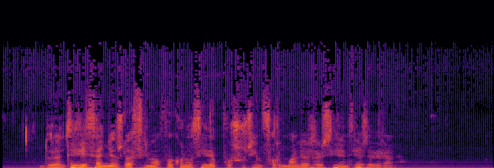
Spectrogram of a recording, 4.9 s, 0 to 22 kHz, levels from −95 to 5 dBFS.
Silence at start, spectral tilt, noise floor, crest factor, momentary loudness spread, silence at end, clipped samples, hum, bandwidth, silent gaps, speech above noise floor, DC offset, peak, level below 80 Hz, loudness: 0.25 s; -4.5 dB/octave; -57 dBFS; 24 dB; 11 LU; 0.9 s; under 0.1%; none; 17 kHz; none; 30 dB; under 0.1%; -6 dBFS; -34 dBFS; -29 LUFS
